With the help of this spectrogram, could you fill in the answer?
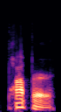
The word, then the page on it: popper: American English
